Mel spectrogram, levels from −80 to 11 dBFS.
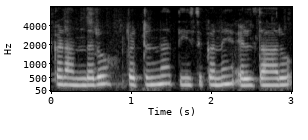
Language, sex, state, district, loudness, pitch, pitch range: Telugu, female, Andhra Pradesh, Annamaya, -14 LUFS, 250 Hz, 240-265 Hz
